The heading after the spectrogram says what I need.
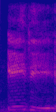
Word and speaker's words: EDI: are you named edie edie is the phonetic pronunciation of edi that is an acronym for enhanced defense intelligence okay your location where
